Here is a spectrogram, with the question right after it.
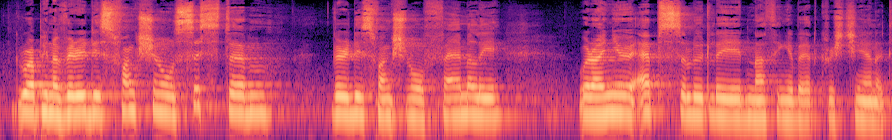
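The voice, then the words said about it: Hungarian accent. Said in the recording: “as you can judge by my name and my accent, you can say I wasn't born here. ... I come from Hungary”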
